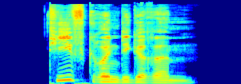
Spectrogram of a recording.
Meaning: strong dative masculine/neuter singular comparative degree of tiefgründig
- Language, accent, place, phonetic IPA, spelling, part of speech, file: German, Germany, Berlin, [ˈtiːfˌɡʁʏndɪɡəʁəm], tiefgründigerem, adjective, De-tiefgründigerem.ogg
